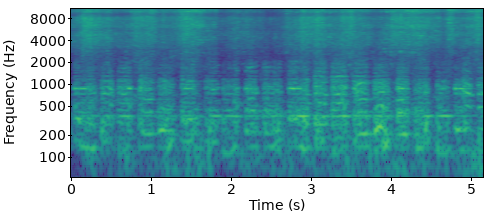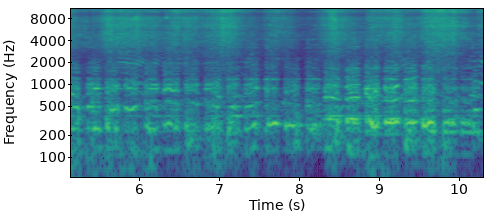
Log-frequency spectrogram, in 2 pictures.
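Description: Lezims, wooden frames strung with small metal cymbals, jingling in a steady beat as a group of dancers shake them together, over a recorded Hindi film song.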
